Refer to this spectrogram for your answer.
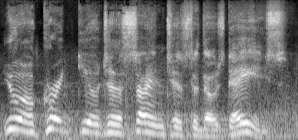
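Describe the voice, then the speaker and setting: A student actor, a teenager or young adult, plays an earnest, proud scientist-inventor in an old-time radio serial, explaining things in a formal, technical way. His voice is high and at normal speed. Soft background music plays in a reverberant hall with steady background noise.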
